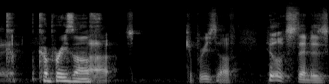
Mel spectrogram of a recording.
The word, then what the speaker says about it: Kaprizov: Kaprizov.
